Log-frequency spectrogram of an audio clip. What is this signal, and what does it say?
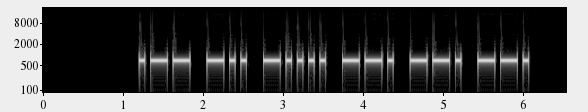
Morse code, heard as a keyed tone, about 17 wpm, 700 Hz. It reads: WD6GGG
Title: USA Call Signs - 6 Characters - 2x Character Spacing - 17wpm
